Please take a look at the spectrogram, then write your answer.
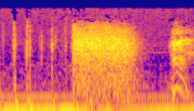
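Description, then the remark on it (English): Three quick revolver gunshots crack in rapid succession, fired at three tossed chips, followed by a longer rushing burst of noise, with a brief voice cutting in at the very end. “That was nice shooting, Cisco.”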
